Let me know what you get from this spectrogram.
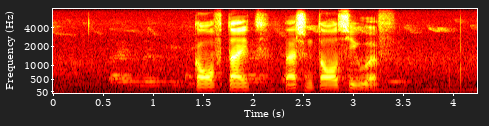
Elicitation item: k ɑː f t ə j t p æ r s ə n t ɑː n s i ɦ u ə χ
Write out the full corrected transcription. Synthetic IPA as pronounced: k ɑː f t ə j t p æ r s ə n t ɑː s i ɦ u ə f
